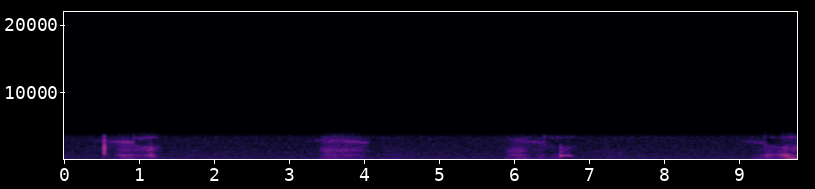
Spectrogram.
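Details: Sleeping Corgi Teddy breathes in soft, raspy snores about every two and a half seconds, with a small click and a brief squeaky whistle between breaths in a quiet indoor setting.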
